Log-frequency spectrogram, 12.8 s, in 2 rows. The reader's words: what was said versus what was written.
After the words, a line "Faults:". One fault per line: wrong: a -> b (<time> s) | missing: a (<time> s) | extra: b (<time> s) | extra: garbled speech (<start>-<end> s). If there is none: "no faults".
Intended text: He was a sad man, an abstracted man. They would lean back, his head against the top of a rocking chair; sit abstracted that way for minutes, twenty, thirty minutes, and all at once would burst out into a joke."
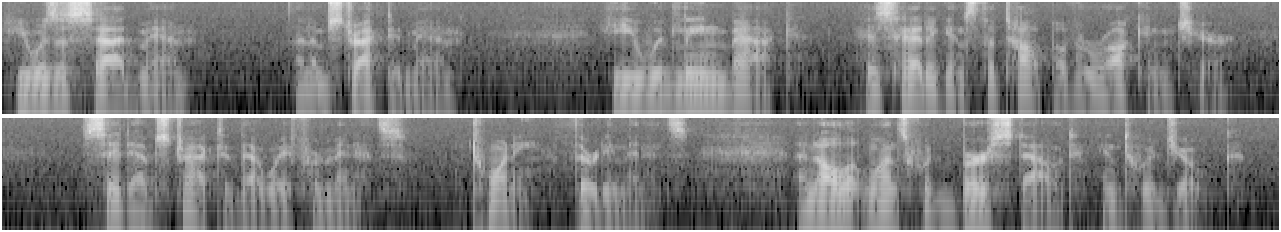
He was a sad man, an abstracted man. He would lean back, his head against the top of a rocking chair; sit abstracted that way for minutes, twenty, thirty minutes, and all at once would burst out into a joke."
Faults:
wrong: They -> He (3.0 s)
